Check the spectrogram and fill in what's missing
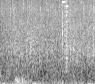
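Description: Steady rain hisses in The Last of Us, a faint, even patter with a soft thump or two, with no voices.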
